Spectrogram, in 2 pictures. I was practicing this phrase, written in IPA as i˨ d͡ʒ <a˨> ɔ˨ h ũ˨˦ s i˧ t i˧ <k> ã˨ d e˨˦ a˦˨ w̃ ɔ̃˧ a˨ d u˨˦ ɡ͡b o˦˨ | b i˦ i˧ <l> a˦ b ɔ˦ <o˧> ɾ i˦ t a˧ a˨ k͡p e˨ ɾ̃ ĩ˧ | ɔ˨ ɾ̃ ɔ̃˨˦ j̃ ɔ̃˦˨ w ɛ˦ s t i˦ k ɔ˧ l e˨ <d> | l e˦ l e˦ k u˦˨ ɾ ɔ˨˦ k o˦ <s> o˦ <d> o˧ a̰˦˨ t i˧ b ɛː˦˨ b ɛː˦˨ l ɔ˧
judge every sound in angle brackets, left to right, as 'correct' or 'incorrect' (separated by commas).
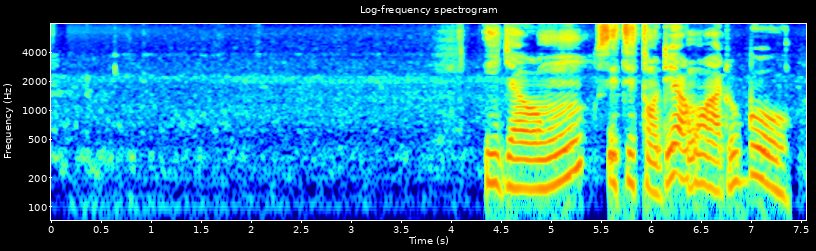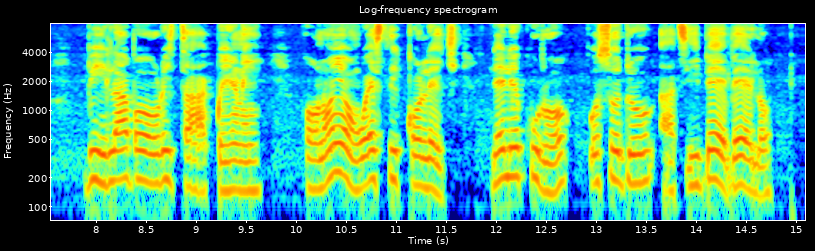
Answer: correct, incorrect, correct, correct, incorrect, correct, correct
